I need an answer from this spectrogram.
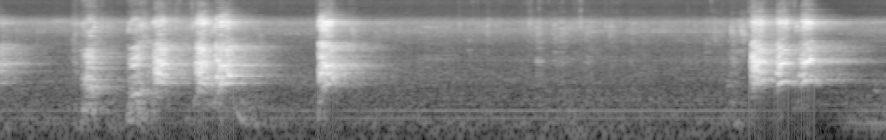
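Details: Belgian Malinois barking in two bursts: a string of four or five loud, harsh barks, a lone bark, a long pause, then three rapid barks close together near the end. A low hum runs throughout.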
